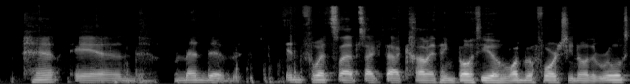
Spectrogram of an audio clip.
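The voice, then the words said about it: Whispering, stuffy congested voice. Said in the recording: “whispering ... Sorry about sounding stuffy.”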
